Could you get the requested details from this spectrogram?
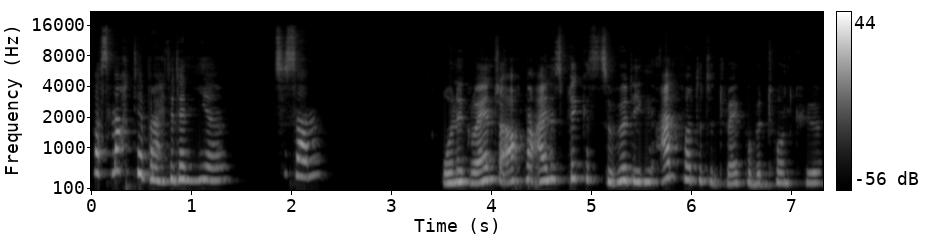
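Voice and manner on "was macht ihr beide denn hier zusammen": hesitant, slightly unsure, a little thrown tone. A woman questions a man who has arrived with his son, slightly unsure. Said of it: "Leicht verunsichert fragte sie".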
